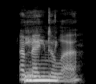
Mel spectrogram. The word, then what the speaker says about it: amygdala: Amygdala.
